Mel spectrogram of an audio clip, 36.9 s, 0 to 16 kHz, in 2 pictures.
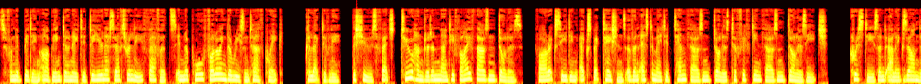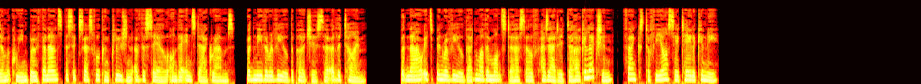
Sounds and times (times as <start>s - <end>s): Speech: 0.0s - 25.8s, 26.5s - 32.8s.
